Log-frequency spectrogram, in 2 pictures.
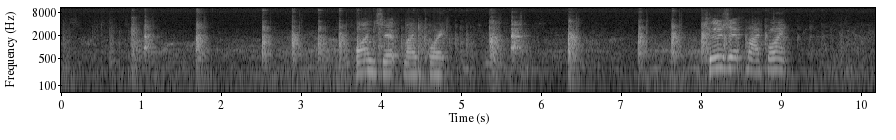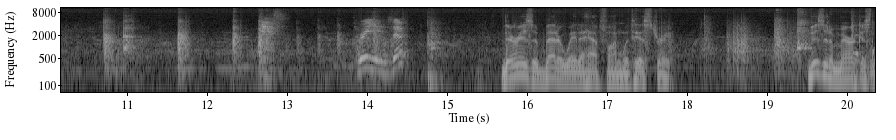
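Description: A ping-pong ball clicks sharply against paddles and the table.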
